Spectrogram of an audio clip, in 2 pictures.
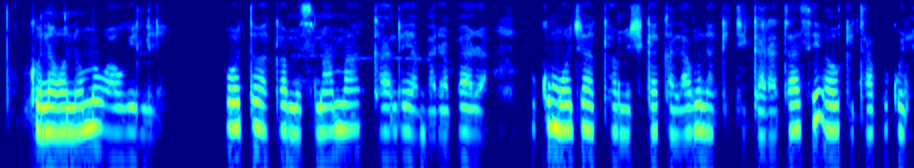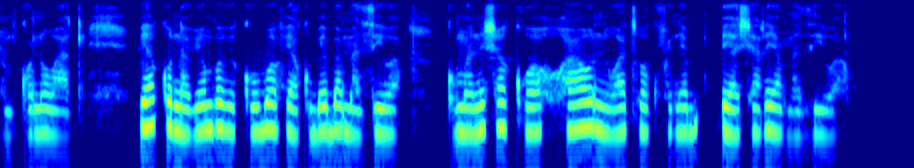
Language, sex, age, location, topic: Swahili, female, 25-35, Nakuru, agriculture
